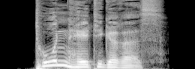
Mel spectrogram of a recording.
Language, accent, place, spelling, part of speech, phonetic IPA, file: German, Germany, Berlin, tonhältigeres, adjective, [ˈtoːnˌhɛltɪɡəʁəs], De-tonhältigeres.ogg
- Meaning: strong/mixed nominative/accusative neuter singular comparative degree of tonhältig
